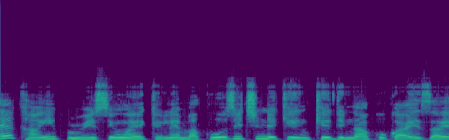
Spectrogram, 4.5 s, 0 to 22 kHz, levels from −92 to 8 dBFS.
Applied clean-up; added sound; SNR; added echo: neural mask model DeepFilterNet 3.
